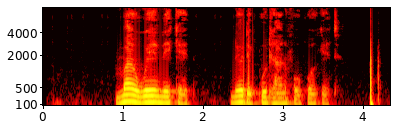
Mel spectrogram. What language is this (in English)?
Nigerian Pidgin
